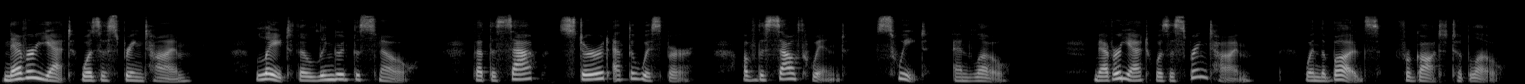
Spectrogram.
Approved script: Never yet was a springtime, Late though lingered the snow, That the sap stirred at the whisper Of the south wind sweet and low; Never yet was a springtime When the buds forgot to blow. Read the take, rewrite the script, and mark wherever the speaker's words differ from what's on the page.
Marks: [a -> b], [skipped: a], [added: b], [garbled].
Never yet was a springtime, Late though lingered the snow, That the sap stirred at the whisper Of the south wind sweet and low; Never yet was a springtime When the buds forgot to blow.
